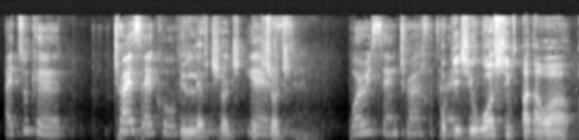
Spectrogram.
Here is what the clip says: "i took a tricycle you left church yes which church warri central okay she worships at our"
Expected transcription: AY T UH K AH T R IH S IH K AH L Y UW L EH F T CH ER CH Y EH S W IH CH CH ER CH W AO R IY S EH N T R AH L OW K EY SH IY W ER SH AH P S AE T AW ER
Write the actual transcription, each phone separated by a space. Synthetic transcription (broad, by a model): AY T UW K AH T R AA S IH K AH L Y UW L EH F T CH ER CH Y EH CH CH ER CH W AO R IY S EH N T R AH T OW K EY SH IY W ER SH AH P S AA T AW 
